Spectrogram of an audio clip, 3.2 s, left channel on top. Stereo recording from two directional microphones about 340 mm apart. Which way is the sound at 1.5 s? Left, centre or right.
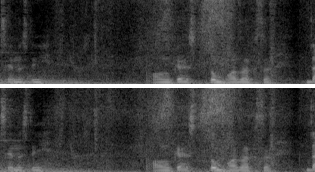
Centre.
